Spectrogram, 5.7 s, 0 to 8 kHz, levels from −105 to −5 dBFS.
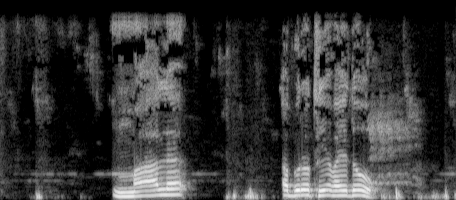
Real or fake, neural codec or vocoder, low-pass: real; none; 7.2 kHz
